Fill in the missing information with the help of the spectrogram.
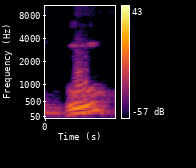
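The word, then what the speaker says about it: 武: musha is this musha so this kanji is better pronounced as buu as bujutsu bushi budo what's interesting here is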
